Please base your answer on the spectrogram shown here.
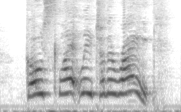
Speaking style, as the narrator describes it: somewhat raising her voice, she directed

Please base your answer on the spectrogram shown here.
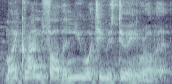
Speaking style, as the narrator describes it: yelled back angrily, her face reddening

